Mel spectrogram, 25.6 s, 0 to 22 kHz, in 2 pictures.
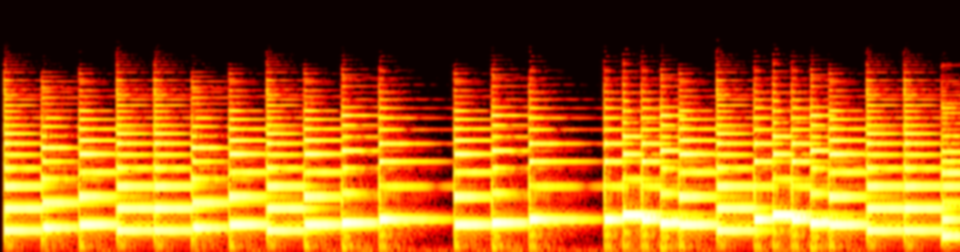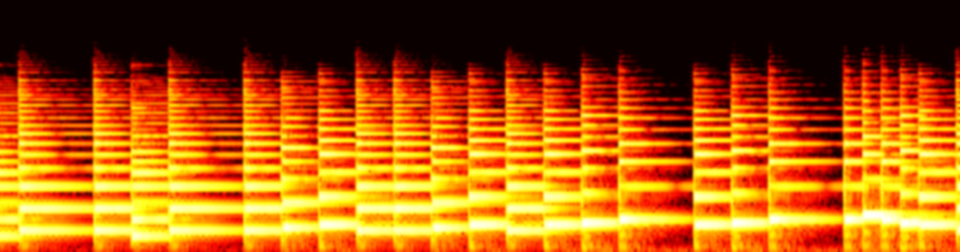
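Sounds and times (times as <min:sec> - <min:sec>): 
piano canon: 0:00.0 - 0:25.5.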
